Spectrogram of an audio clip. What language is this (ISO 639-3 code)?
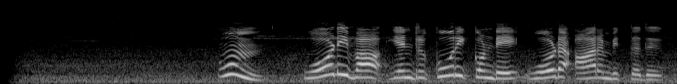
tam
